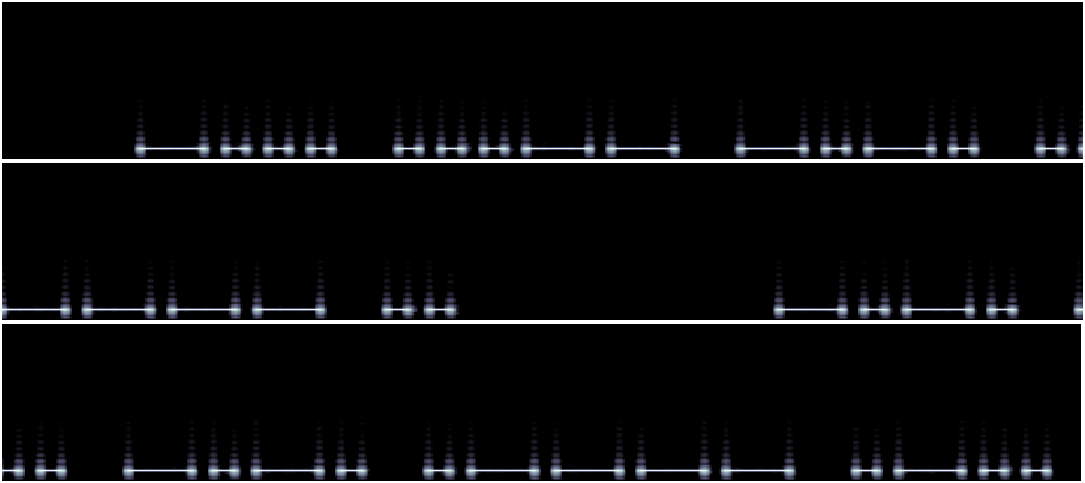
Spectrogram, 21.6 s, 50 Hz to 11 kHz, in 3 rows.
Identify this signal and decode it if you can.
Morse code, heard as a keyed tone, about 8 wpm, 800 Hz. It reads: B3C1I CIC1L
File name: LEZIONI / 5 LBVC / 5 LBVC 8wpm 2935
